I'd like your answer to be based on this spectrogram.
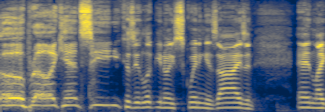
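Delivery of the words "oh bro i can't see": very slow, high, mocking put-on drawl. Retelling mocking a squinting catcher with a Spicoli voice. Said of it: "started giving him the Spicoli voice".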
